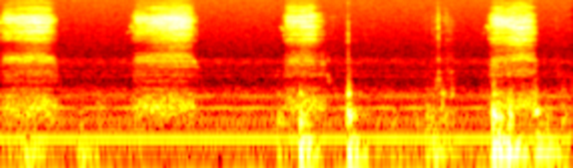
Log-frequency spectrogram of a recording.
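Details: Nest-box barn owl nestling, wild, tearing at rabbit remains. Rasping hisses come one after another, mixed with loud thumps and scraping knocks from movement, over a persistent low hum.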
